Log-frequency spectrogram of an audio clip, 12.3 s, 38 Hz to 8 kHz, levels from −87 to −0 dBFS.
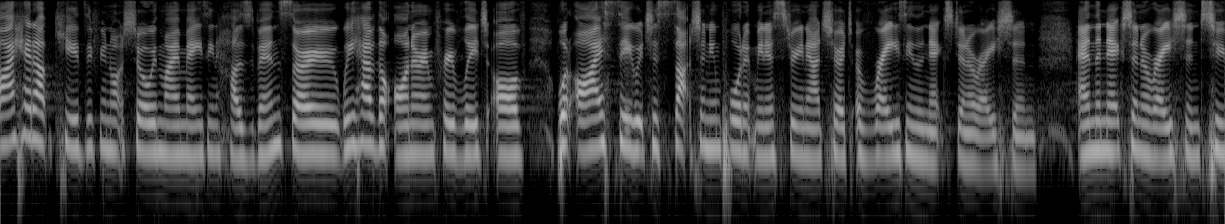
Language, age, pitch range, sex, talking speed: English, 20-39, 200-270 Hz, female, 205 wpm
